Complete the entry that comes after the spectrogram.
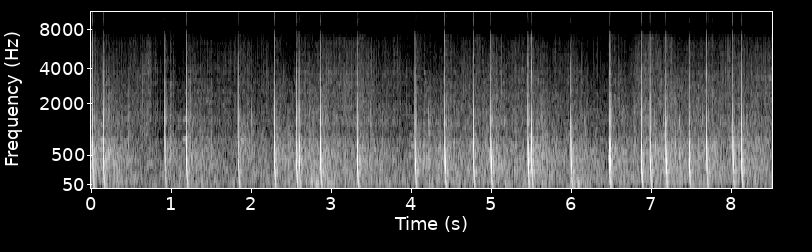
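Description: Fireworks going off: a string of sharp bangs at irregular intervals, two or three a second, over a steady crackling hiss.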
